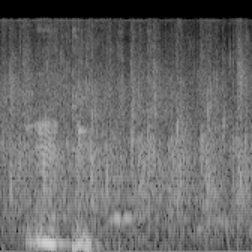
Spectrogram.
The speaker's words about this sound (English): And I want to say a big hello to those who watch us on the live stream. Could we have a round of applause for our live streamers?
